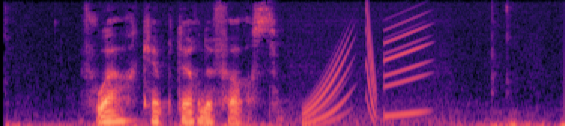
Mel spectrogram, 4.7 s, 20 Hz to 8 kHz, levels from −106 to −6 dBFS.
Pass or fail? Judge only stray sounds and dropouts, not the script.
fail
